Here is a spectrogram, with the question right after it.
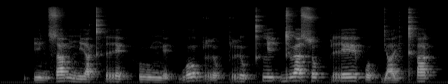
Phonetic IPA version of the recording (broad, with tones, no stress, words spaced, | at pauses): ʔi˨˩nsa˥˩mni˧a̯kʰre˦˥ʔ huː˧ŋe˨˩k̚ boː˥˩pro˨˩k̚pru˦˥ʔkʰli˥˩ʔ dɯ˥˩a̯so˥˩k̚preː˥˩ po˨˩k̚ja˧jkʰa˥˩k̚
